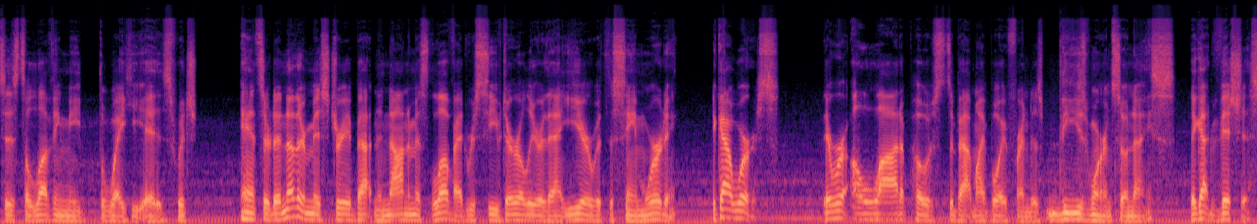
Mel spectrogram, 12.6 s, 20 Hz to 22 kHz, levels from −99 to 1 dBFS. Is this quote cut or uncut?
cut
